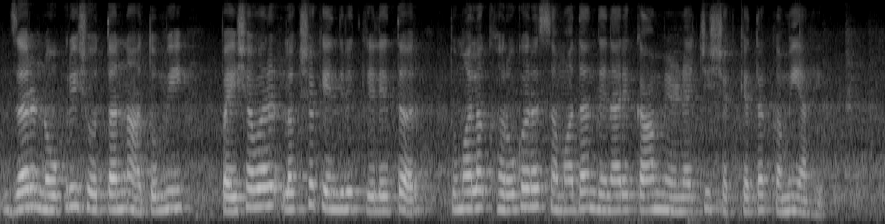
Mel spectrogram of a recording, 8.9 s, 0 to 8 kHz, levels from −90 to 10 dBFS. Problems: none marked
